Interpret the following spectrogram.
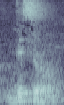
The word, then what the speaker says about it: visceral: So the SC just makes S sound, you know? Visceral. Yeah. The R and the L are close together, so it's going to be a little difficult for some people to pronounce.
